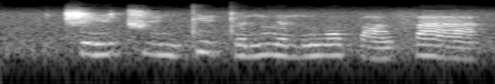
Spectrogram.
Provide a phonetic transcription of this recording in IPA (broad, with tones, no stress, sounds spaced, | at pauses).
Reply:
ʈ͡ʂ e˨˦ ɪ̯ t͡ɕ y˨˩ n t̪ y˥˨ t̪ ə˨˦ n l ə˨˦ n l w ɔ˦ p ɑ˨˦ ʊ̯ f ä˥˨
